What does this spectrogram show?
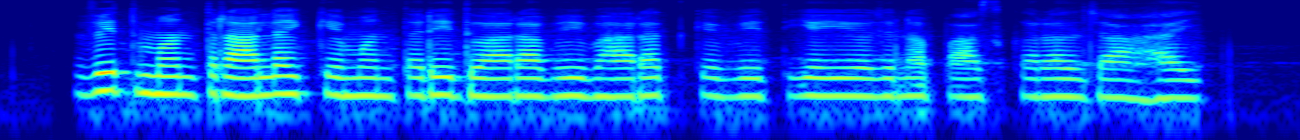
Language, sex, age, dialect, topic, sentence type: Magahi, female, 31-35, Southern, banking, statement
